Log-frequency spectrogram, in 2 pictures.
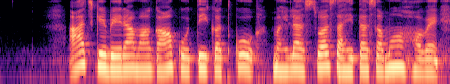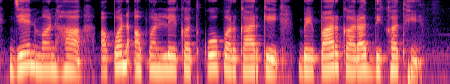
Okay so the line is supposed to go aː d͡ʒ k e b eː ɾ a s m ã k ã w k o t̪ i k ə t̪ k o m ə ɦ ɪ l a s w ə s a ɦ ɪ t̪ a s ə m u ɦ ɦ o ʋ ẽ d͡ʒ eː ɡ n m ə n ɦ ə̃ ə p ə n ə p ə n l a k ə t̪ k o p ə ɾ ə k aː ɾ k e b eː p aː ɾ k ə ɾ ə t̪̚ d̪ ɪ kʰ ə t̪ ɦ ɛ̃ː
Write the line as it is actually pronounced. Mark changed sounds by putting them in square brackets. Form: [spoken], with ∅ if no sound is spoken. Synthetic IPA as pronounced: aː d͡ʒ k e b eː ɾ a [∅] m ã [ɡ] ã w k o t̪ i k ə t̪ k o m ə ɦ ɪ l a s w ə s a ɦ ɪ t̪ a s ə m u ɦ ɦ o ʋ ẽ d͡ʒ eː [∅] n m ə n ɦ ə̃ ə p ə n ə p ə n l [e] k ə t̪ k o p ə ɾ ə k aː ɾ k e b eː p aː ɾ k ə ɾ ə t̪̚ d̪ ɪ kʰ ə t̪ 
